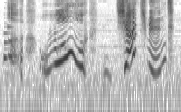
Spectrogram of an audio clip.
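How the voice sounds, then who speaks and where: A woman voicing a tiny, childlike, excitable fairy companion in a video game, squeaky and expressive. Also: extremely slow, very noisy, full character voice. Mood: startled. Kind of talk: English video game voice acting. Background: loud game music.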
